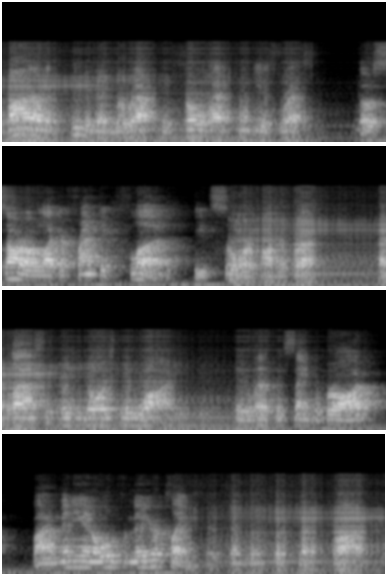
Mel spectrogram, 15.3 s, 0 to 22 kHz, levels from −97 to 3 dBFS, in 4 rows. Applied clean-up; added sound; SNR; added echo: neural separator model SepFormer DNS4.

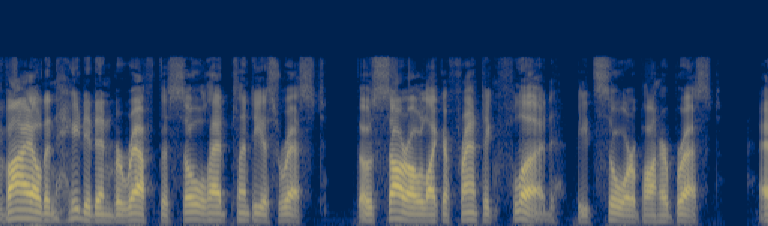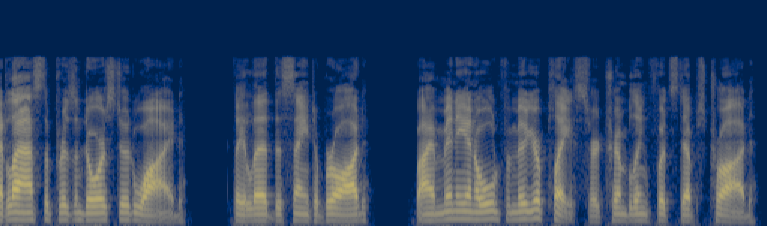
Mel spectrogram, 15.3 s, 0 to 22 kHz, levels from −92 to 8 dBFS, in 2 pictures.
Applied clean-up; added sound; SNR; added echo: none; none; none; none.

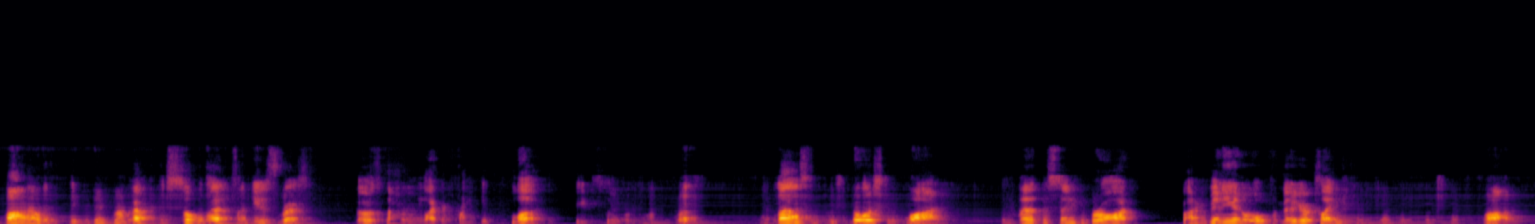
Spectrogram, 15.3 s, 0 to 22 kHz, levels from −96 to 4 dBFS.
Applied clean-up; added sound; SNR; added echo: neural mask model DeepFilterNet 3.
